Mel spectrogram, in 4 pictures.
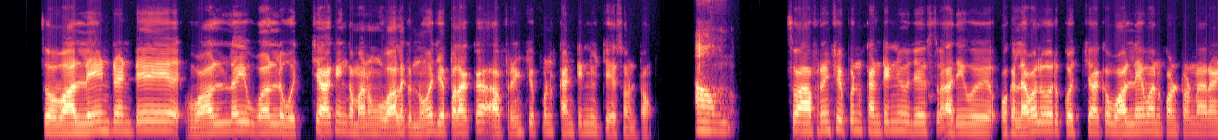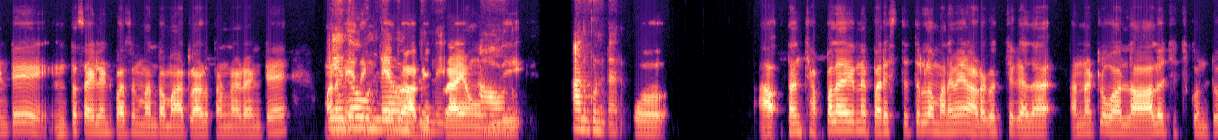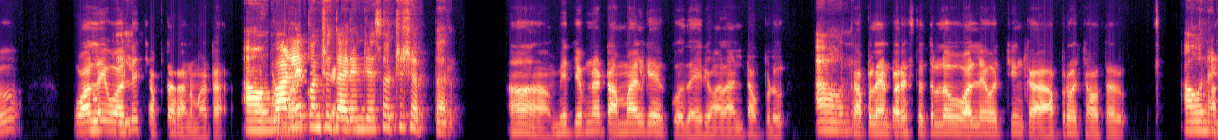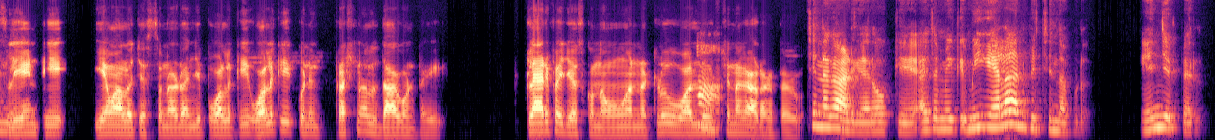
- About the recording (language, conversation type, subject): Telugu, podcast, ఇతరులకు “కాదు” అని చెప్పాల్సి వచ్చినప్పుడు మీకు ఎలా అనిపిస్తుంది?
- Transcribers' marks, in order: in English: "సో"; in English: "నో"; in English: "ఫ్రెండ్‌షిప్‌ను కంటిన్యూ"; in English: "సో"; in English: "ఫ్రెండ్‌షిప్‌ను కంటిన్యూ"; in English: "లెవెల్"; in English: "సైలెంట్ పర్సన్"; in English: "సో"; in English: "అప్రోచ్"; lip smack; horn; in English: "క్లారిఫై"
